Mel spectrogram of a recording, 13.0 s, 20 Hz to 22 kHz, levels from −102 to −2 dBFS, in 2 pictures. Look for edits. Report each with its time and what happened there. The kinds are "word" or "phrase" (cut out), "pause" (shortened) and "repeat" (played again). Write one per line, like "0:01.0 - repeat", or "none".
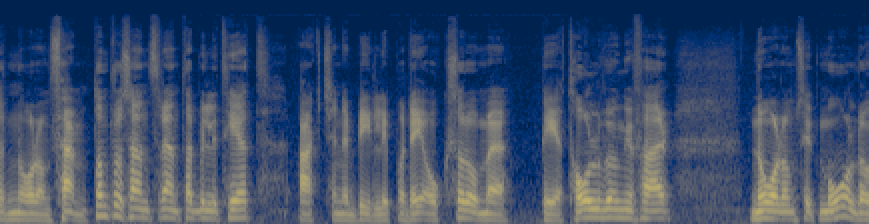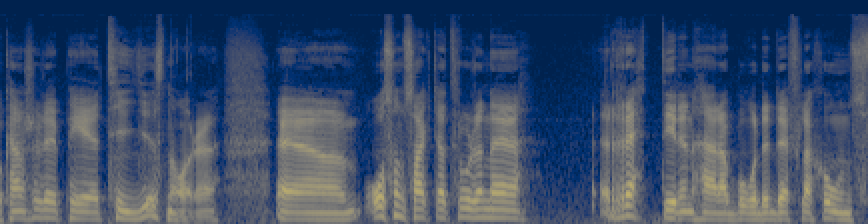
none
